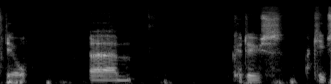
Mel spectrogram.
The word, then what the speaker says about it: Kudus: And to be fair, if everyone rightly remembers that before the Kudus deal, Kudus, I keep saying it wrong, everyone was in the same spot.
